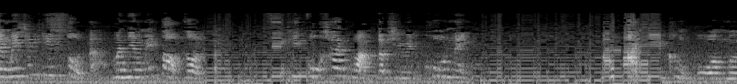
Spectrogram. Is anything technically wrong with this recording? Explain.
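Yes. The speech is dulled throughout, with nothing above 11.5 kHz and a smeared, warbly texture. This points to AAC compression, likely at a low bitrate around 32 kbps. The fizz tells it apart from a plain low-pass filter.

Between 2.04 and 3.13 s, and again from 4.74 to 6.61 s, the speech turns into a robotic sound from repeated short buffers. This is a rigid metallic buzz at 188 Hz, likely caused by most of the audio being replaced with loops of the last few milliseconds, which fits a buffer of about 5.3 ms. Dropouts would leave gaps; here the fixed pitch continues without a break.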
